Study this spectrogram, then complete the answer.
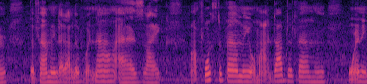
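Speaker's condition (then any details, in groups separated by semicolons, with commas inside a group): Cerebral palsy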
